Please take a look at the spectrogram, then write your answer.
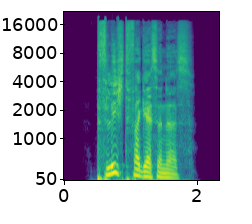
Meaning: strong/mixed nominative/accusative neuter singular of pflichtvergessen
- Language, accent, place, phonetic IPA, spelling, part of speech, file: German, Germany, Berlin, [ˈp͡flɪçtfɛɐ̯ˌɡɛsənəs], pflichtvergessenes, adjective, De-pflichtvergessenes.ogg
